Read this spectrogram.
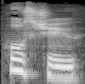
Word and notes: horseshoe: British English

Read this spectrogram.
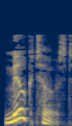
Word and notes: milquetoast: British English

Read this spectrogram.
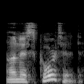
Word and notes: unescorted: British English

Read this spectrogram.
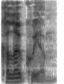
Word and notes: colloquium: British English

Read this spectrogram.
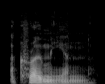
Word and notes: acromion: British English

